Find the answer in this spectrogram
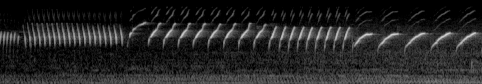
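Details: Canary song aimed at improving breeding success: a buzzy rattling trill, then rapid sliding whistles quickening into a dense roll, finishing with slower rising-and-falling whistled notes.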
